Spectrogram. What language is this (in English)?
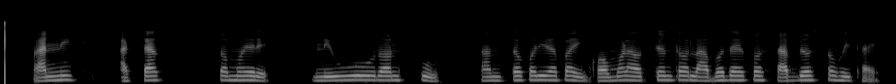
Odia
